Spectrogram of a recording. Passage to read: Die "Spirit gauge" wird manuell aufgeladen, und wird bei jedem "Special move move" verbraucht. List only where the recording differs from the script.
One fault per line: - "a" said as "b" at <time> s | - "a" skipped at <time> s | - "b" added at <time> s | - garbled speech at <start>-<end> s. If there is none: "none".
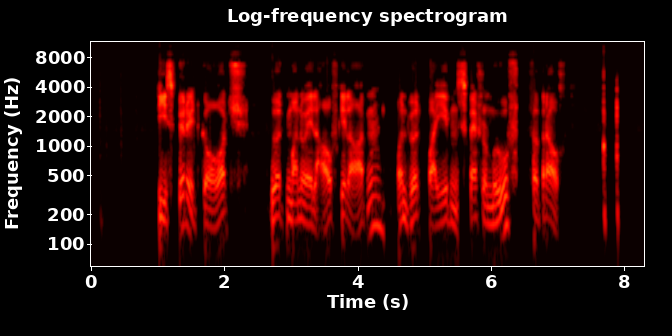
- "move" skipped at 6.3 s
